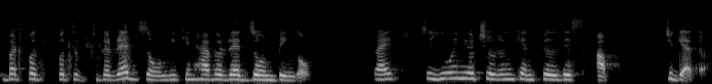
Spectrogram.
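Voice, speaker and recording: A woman working as a parenting coach, giving a conversational talk on calming down, and she often asks "right?" as she goes. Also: a little high, normal speed, no room sound, lo-fi sound. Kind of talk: talk on self-regulation.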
